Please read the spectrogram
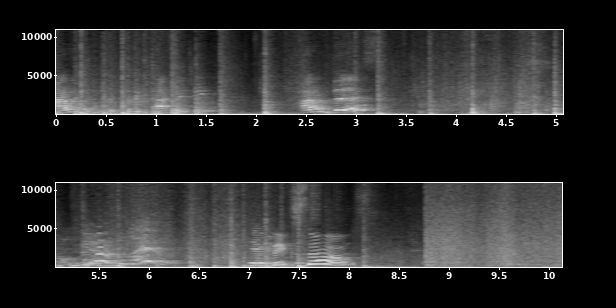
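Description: Thin plastic wrapping crinkling and tearing as hands rip and pull it off a compressed foam bean bag filling, in a string of sharp crackles. Near the end it becomes a steadier rustle as the big plastic sheet is dragged away.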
